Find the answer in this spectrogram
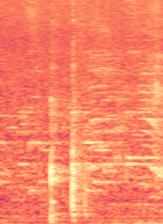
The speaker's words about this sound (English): We're at a restaurant, so you're going to hear ambiance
